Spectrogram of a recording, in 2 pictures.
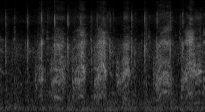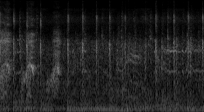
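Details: Little black cormorant, a mother with her baby; rapid, harsh, squawking notes repeated about twice a second in uneven bursts, with thin high tones running through the background.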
